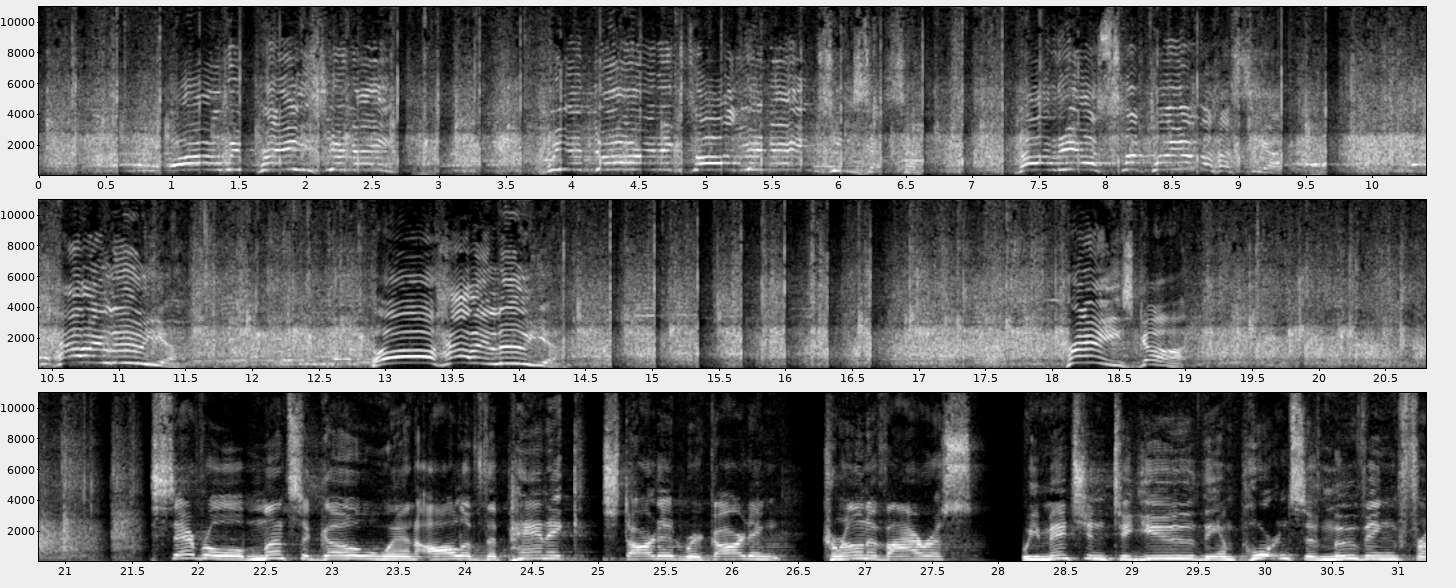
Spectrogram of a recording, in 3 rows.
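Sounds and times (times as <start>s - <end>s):
audience clapping: 0.0s - 21.6s
voices shouting and crying out: 0.3s - 14.7s
speech: 21.8s - 31.2s.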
